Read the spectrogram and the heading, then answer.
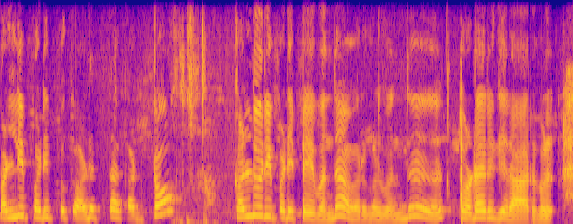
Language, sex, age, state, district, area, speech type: Tamil, female, 30-45, Tamil Nadu, Coimbatore, rural, spontaneous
